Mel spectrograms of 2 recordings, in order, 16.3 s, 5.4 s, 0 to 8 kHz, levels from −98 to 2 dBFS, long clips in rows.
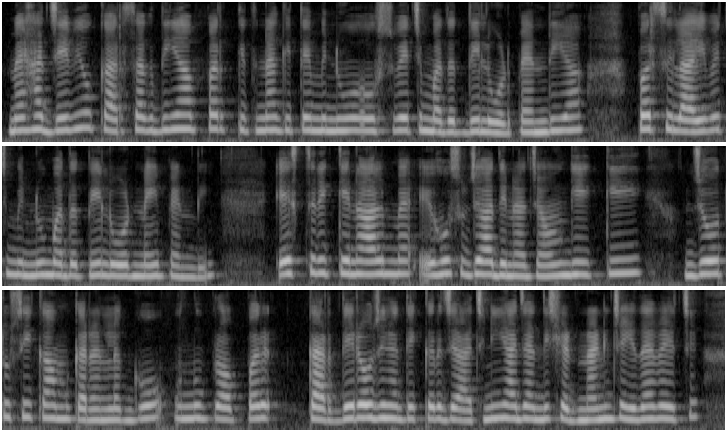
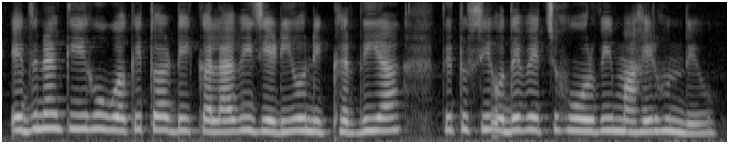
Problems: none marked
